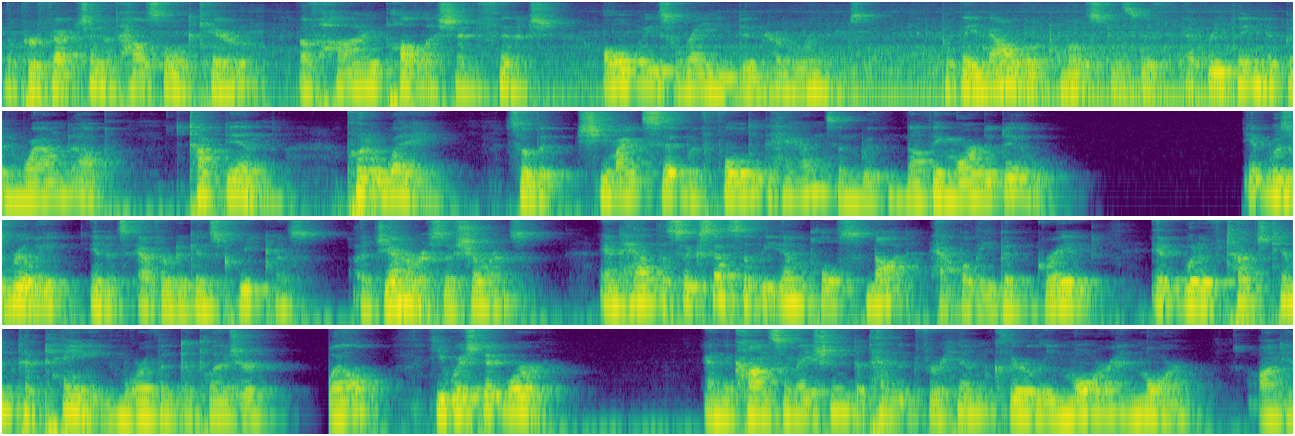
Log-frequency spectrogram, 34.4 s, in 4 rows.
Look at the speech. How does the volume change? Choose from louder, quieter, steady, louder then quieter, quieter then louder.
steady.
